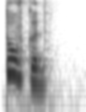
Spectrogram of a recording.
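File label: "тувкыд", Komi, female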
